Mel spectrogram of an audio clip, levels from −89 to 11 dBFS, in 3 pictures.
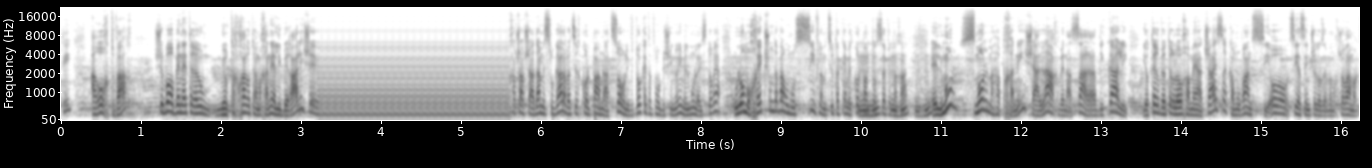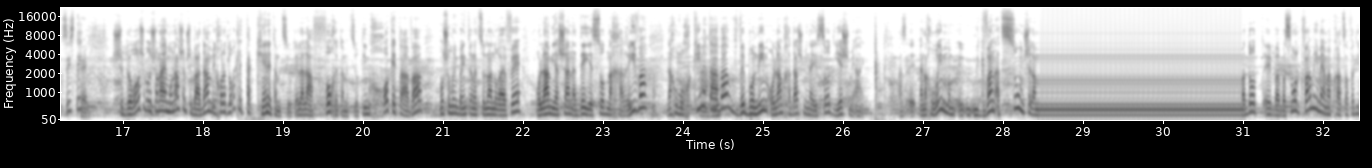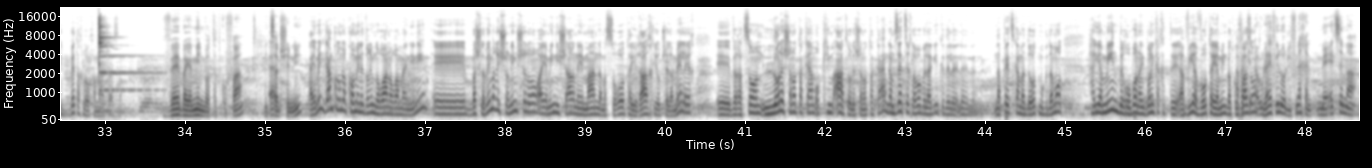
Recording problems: wrong speed and pitch; too fast and too high; 1.5 times normal speed
background chatter; noticeable; throughout; 2 voices, 20 dB below the speech
audio freezing; at 3 s for 2.5 s and at 28 s for 2.5 s
keyboard typing; very faint; at 26 s; peak 15 dB below the speech
clattering dishes; loud; at 33 s; peak 6 dB above the speech

